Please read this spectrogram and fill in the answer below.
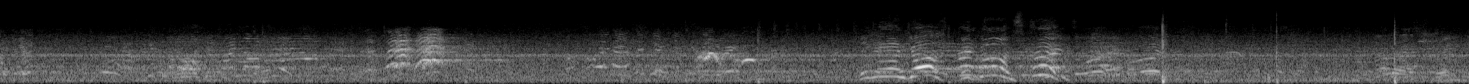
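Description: Shouts and calls from soccer players and the sideline over a background of voice babble, loudest as several overlapping calls about nine to ten seconds in, with a single sharp knock a little later.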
